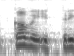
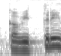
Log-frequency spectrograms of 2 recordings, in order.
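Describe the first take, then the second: First: कवइत्री with an extra vowel; correct pronunciation. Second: कवित्री in three syllables; short VI in कवित्री; incorrect pronunciation. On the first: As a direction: say कवइत्री as "ka-va-i-tri". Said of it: "उपयोग होता है शुद्ध रूप". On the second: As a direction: say कवित्री as "ka-vi-tri". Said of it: "कवइत्री का उपयोग होता है". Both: Shown as a demonstration.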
